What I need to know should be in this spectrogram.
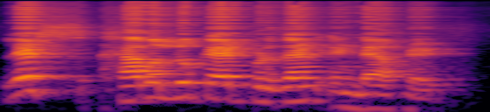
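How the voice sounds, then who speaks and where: A man with an Indian English accent teaching English grammar in a slow, deliberate lecture style, repeating key words and slipping into Hindi asides. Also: high-pitched, animated, roomy sound, rough recording. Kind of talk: video lesson lecture.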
